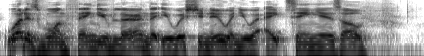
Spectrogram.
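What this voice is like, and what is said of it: Put-on Australian accent. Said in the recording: “I'll ask you in my best Australian accent”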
